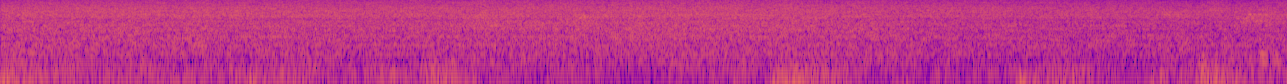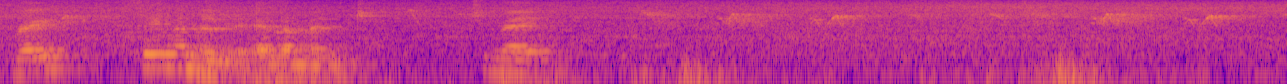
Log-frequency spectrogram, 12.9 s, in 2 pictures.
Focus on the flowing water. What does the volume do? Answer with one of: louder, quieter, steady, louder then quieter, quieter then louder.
quieter.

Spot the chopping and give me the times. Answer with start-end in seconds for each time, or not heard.
not heard.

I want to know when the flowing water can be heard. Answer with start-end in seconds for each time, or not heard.
0.0-12.8.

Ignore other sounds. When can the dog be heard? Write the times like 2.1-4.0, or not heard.
not heard.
